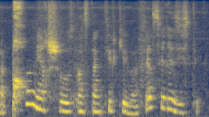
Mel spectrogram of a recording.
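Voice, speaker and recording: A woman speaks at a moderate pace with very wide pitch swings, over noticeable background noise. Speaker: spiritual teacher. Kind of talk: spiritual talk to camera. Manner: hesitant fillers.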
